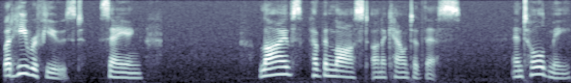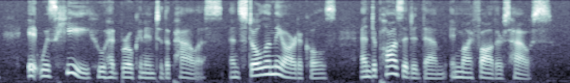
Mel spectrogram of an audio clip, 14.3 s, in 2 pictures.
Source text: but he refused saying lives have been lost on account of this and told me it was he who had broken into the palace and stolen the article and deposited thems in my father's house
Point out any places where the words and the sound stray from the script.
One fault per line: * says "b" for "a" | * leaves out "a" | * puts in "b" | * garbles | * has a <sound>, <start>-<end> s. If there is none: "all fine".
* says "articles" for "article"
* says "them" for "thems"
